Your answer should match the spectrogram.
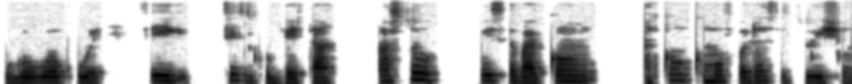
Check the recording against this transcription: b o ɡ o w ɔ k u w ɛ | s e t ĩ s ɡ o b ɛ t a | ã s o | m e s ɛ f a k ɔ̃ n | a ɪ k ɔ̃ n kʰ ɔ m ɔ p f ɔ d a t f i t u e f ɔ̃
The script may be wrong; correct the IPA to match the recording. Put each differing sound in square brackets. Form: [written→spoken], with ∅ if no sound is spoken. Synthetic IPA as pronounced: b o ɡ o w ɔ k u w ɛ | s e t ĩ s ɡ o b ɛ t a | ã s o | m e s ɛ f a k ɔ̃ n | a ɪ k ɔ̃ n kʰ ɔ m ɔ p f ɔ d a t [f→s] i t u e [f→ʃ] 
